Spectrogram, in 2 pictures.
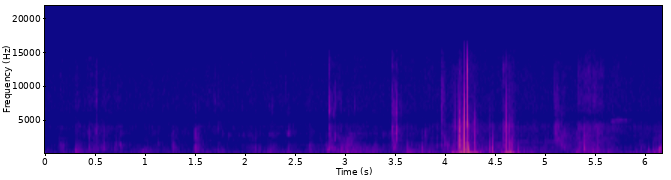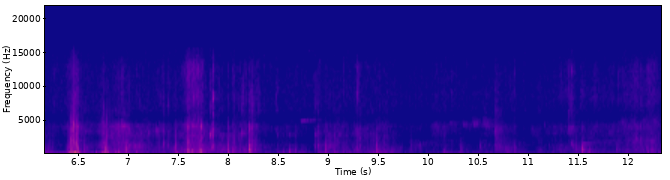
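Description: Close-up chewing and crunching of a mouthful of lotek, a vegetable salad in peanut sauce, with loud crunchy bites about four seconds in and again about six and a half seconds in.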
